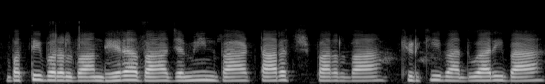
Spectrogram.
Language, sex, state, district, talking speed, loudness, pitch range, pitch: Bhojpuri, female, Uttar Pradesh, Ghazipur, 155 wpm, -20 LUFS, 175-190 Hz, 180 Hz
